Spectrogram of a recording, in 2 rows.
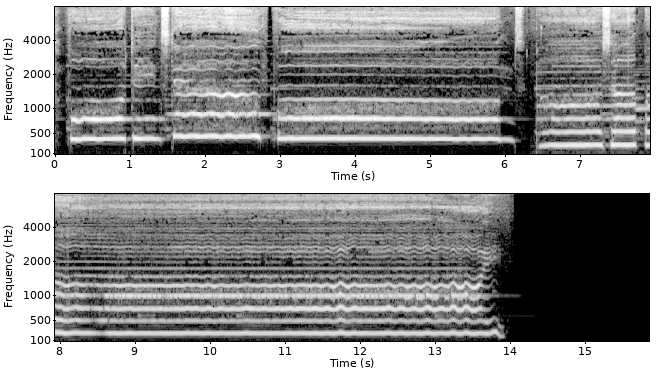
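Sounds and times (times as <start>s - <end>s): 
alto voice singing in G minor: 0.0s - 14.0s.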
